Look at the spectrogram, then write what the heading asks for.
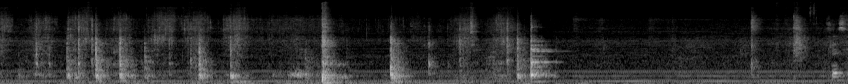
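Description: Kale and beef being stirred in a metal cooking pot, with repeated sharp clinks and scrapes of a utensil against the pot in an uneven rhythm, loud and close, fading to a quieter hum near the end.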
